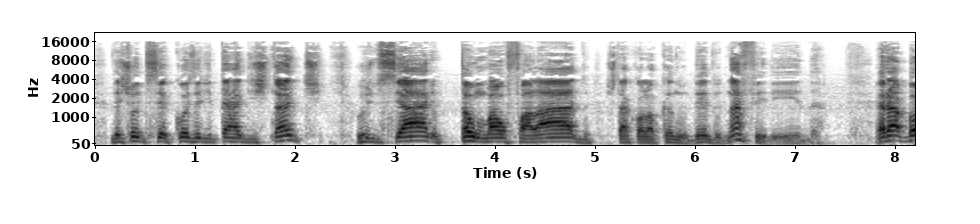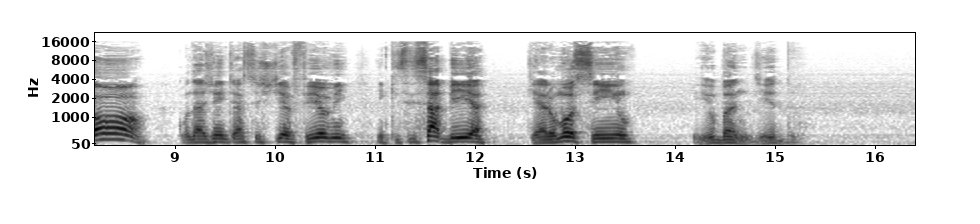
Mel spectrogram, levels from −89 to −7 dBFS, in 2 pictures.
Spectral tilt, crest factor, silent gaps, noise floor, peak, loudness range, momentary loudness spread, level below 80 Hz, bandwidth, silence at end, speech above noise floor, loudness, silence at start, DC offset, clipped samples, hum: -3.5 dB/octave; 18 dB; none; -58 dBFS; 0 dBFS; 5 LU; 17 LU; -58 dBFS; 16.5 kHz; 1.2 s; 39 dB; -18 LUFS; 0.15 s; under 0.1%; under 0.1%; none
